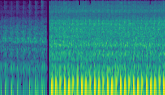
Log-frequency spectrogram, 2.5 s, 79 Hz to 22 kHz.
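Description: Lifan KP Mini 150 motorcycle in stock form starting up and settling into a loud, close, thumping single-cylinder idle with a rapid even pulse.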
